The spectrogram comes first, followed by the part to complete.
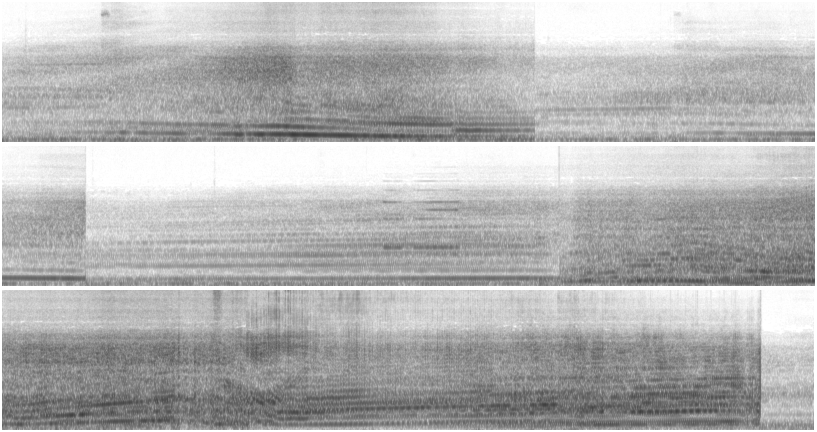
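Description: Rally car engines revving hard and passing by at speed, the pitch dropping as each car goes past. The sound breaks off abruptly a few times between shots. In the last part, rising and falling engine notes cross one another as cars accelerate and pass.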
